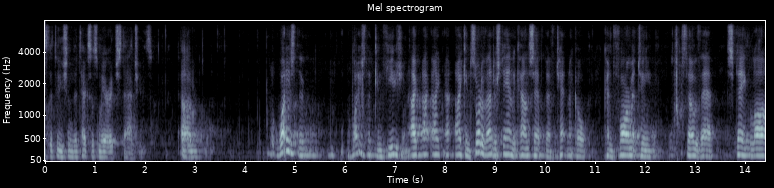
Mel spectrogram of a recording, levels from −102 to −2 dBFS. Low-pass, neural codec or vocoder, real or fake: 7.2 kHz; codec, 16 kHz, 4.8 kbps, FACodec; fake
